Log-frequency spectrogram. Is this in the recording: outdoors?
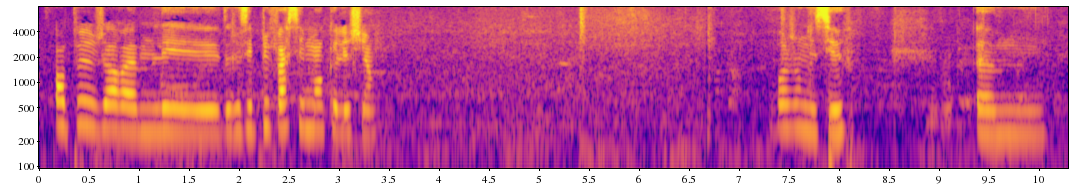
yes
